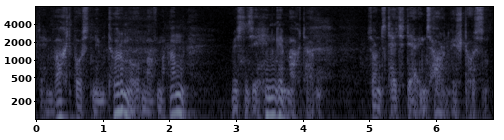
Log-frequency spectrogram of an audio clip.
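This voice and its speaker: A man's voice: rumbling low, expressive, moderate pace, a little hiss or hum. An actor playing an anxious middle-aged peasant father, rustic and agitated, in a radio drama. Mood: grim, hushed.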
